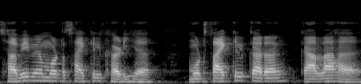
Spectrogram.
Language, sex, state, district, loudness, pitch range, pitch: Hindi, male, Jharkhand, Garhwa, -21 LUFS, 125-155 Hz, 140 Hz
